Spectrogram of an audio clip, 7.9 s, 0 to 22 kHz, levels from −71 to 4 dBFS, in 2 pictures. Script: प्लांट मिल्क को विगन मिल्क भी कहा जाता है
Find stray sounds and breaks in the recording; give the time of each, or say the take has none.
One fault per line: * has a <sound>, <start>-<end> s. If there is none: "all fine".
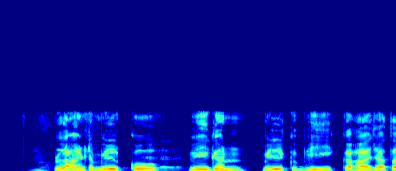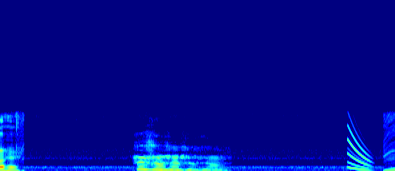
* has a laugh, 5.3-6.3 s
* has a chirp, 7.4-7.7 s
